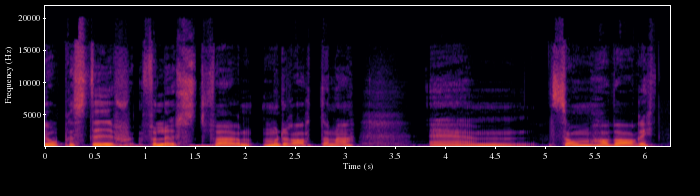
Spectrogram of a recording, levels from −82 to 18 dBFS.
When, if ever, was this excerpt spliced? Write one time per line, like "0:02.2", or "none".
none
